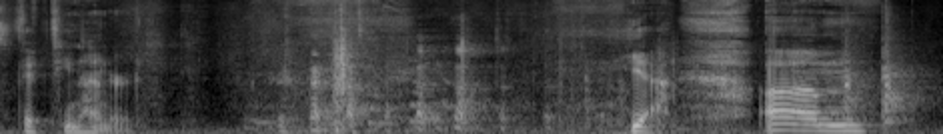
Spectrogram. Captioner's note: laughter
